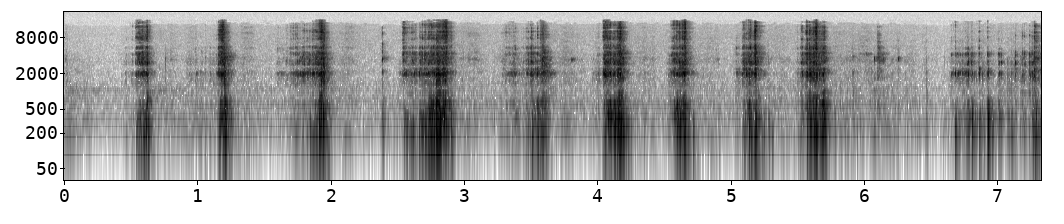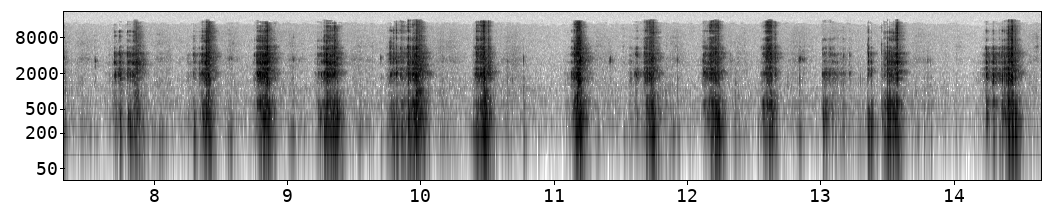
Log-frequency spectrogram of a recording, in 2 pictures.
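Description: A small carving tool scrapes short cuts into the hair and beard details of a solid carved wooden Buddha statue head on a round base. Each stroke is a brief, dry rasp with a bright, gritty edge, repeated in a steady rhythm with short quiet gaps between cuts.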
